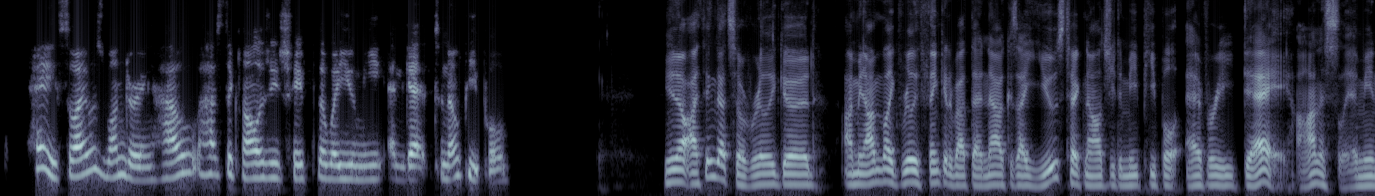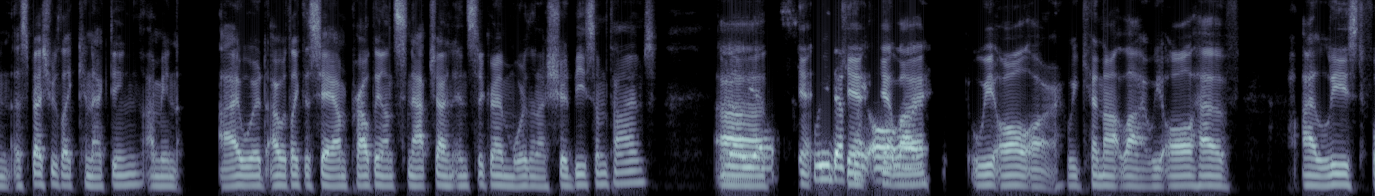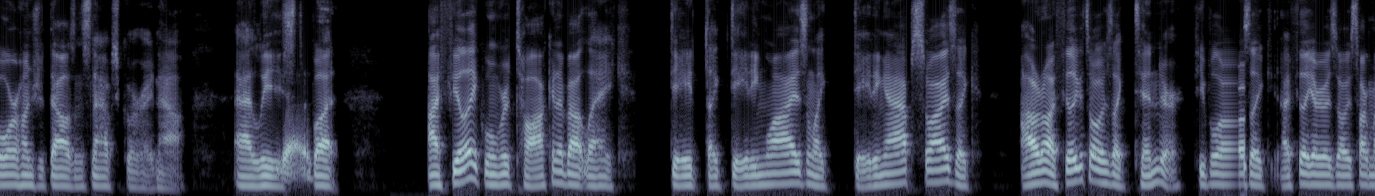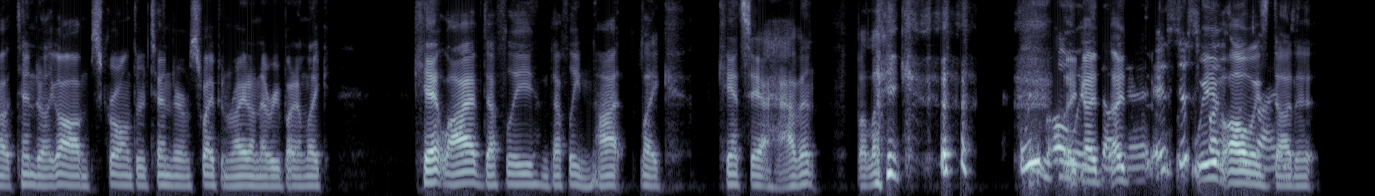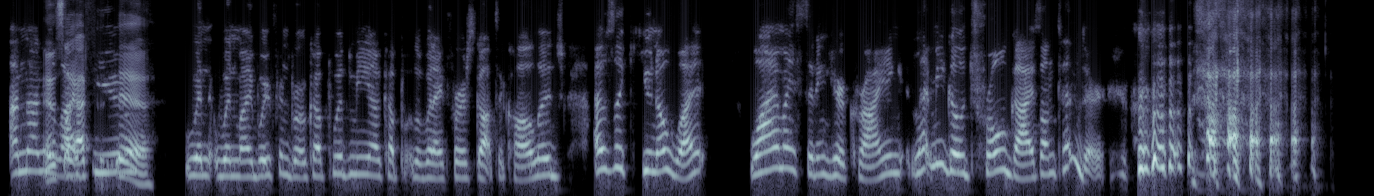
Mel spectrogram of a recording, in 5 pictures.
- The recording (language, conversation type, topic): English, unstructured, How do you navigate modern dating and technology to build meaningful connections?
- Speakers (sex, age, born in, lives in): female, 18-19, Egypt, United States; male, 18-19, United States, United States
- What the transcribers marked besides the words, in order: tapping; laughing while speaking: "like"; laugh; other noise; laugh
